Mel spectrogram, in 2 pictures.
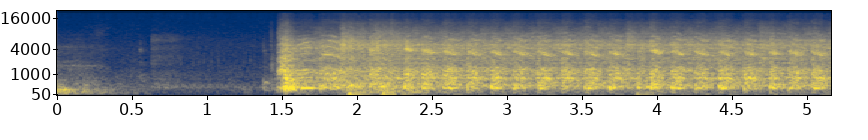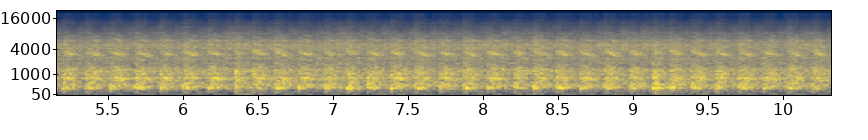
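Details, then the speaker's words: Porsche 924 first start after engine overhaul and reinstallation, fuel system primed until injectors squirted fuel: quick crank, fires at once, settles to a smooth, even idle with a steady beat and no misses. "and then I turned the key and this happened so there we go the engine is running"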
